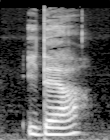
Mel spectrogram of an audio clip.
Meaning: idea (that which exists in the mind as the result of mental activity)
- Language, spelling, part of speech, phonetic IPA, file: Czech, idea, noun, [ˈɪdɛa], Cs-idea.ogg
